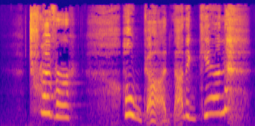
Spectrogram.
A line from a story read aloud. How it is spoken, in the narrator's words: Jean screamed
